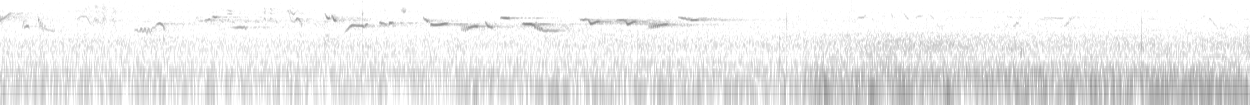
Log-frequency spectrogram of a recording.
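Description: A small songbird sings a quick twittering phrase of short chirps over the first few seconds. From about four seconds in, a low rumbling noise grows louder.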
